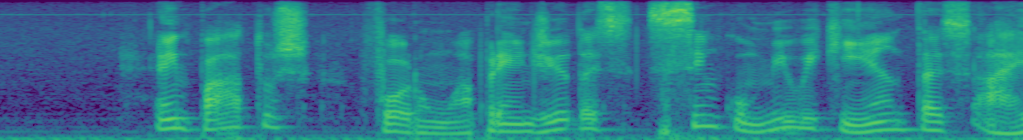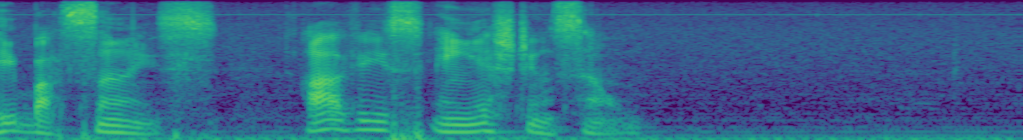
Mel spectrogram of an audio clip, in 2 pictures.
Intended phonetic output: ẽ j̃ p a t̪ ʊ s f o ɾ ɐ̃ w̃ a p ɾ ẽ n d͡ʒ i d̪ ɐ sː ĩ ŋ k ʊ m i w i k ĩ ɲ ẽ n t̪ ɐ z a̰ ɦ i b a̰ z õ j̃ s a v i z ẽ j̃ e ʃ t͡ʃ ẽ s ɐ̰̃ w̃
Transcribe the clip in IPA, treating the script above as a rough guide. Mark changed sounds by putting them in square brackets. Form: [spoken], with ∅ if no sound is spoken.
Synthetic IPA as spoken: ẽ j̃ p a t̪ ʊ s f o ɾ ɐ̃ w̃ a p ɾ ẽ n d͡ʒ i d̪ ɐ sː ĩ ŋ k ʊ m i w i k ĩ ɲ ẽ n t̪ ɐ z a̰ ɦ i b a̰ [s] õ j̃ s a v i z ẽ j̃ e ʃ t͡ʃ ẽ s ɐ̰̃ w̃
